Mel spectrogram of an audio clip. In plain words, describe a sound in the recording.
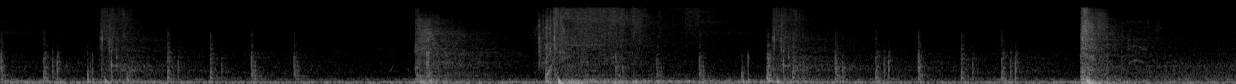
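An electric beam zaps and crackles in sharp bursts.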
